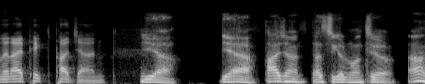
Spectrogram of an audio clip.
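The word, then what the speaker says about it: 파전: Yeah, pajeon. That's a good one too. Oh, yeah. You're pronouncing it well, man.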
